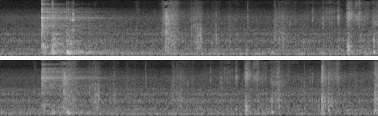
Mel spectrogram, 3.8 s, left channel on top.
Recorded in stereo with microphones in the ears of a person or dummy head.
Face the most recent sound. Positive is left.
turn(degrees=30)  # may be behind; listen again after turning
